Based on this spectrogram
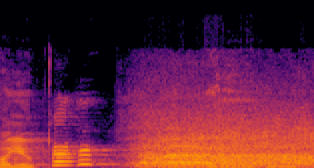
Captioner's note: Sarah imitates horn honking; audience laughing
